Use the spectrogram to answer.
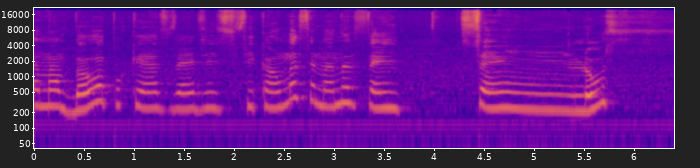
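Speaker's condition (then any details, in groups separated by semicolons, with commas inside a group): Cerebral palsy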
